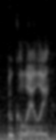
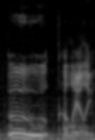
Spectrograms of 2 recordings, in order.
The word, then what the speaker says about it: ukulele: lot better at the ukulele I'll say that and somebody corrected me on how to say it in a comment they were like it's like ulele so I'm going to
